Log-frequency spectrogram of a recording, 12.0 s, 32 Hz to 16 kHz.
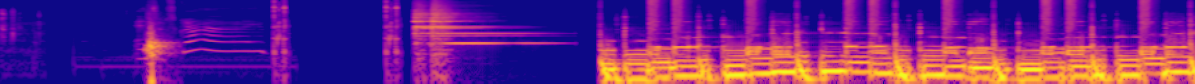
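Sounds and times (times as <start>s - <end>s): notification bell ding: 4.2s - 5.8s.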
